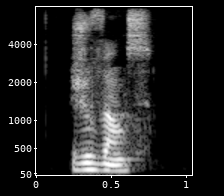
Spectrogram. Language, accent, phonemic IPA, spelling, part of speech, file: French, France, /ʒu.vɑ̃s/, jouvence, noun, LL-Q150 (fra)-jouvence.wav
- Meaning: youth (state of being young)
